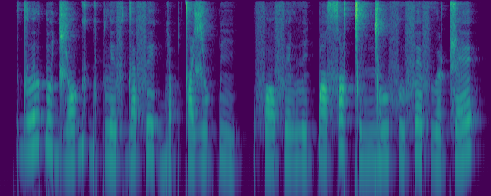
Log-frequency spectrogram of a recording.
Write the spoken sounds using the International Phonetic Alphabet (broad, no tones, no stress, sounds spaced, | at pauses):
d ɤ l ɗ o d͡ʑ ɔ ɡ ɯ ɡ ɯ p l e f d a f e ɡ͡b i p tˤ ɤ ʑ o k͡p i | f ɔ f e l ð i k͡p i sˤ ɯ ǀ i ŋ͡ǀ u f ɯ f ɛ f ð o ʈ͡ʂ ɛ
